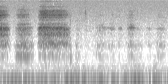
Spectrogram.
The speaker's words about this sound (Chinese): 别再对着我的脚又吸又闻的了。你这样大口大口的吸气，到底是做什么？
